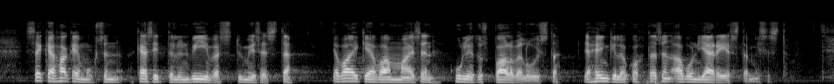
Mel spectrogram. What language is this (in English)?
Finnish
